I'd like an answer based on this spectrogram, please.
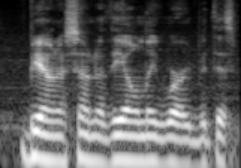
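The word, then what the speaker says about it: Beyoncé: word with the stress on the middle syllable right we never it's the only time we've gotten that pattern butterflies gossamer we get the stress on the first syllable in both of those three syllable words right and butterflies and gossamer um and uh yeah it is beyonce the only word with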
